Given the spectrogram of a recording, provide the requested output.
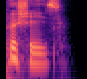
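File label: "pushes", British English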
